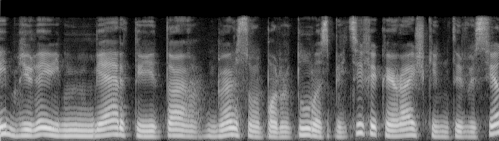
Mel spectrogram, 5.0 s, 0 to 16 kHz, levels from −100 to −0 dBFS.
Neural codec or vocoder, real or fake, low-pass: autoencoder, 22.05 kHz, a latent of 192 numbers a frame, VITS, trained on one speaker; fake; 9.9 kHz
